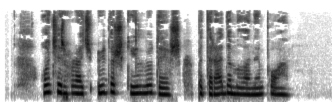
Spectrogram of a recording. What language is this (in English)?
Mari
